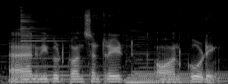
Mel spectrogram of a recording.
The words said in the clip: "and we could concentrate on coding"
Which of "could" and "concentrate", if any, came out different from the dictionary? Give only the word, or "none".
none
